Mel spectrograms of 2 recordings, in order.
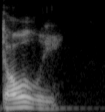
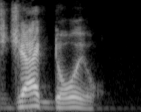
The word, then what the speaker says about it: Doyle: What did I say? Doyle? – You said Doley. – Oh, how do you say his name? – I don't know. You're struggling today reading names. It's Jack Doyle.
